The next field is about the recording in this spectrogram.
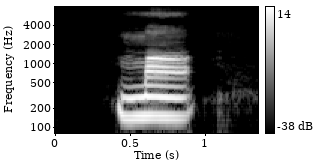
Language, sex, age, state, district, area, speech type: Hindi, male, 60+, Uttar Pradesh, Chandauli, rural, spontaneous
